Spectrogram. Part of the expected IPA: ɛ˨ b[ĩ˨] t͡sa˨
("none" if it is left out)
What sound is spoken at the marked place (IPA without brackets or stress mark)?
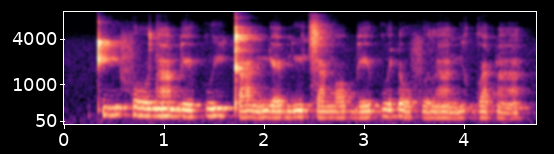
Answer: ĩ˨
